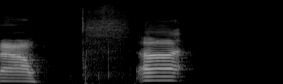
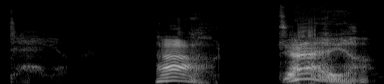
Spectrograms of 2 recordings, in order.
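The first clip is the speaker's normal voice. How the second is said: drama queen. Pretend. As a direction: play the outraged drama queen. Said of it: "Drama Queen days".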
